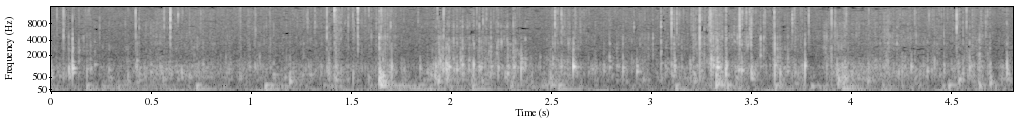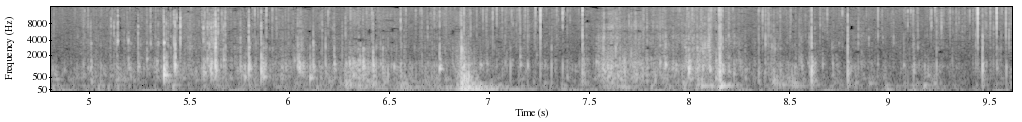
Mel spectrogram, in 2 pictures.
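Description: Long nails of both hands scratch the bare, hollow metal mesh grille of a Blue Yeti microphone throughout, producing dense, crackling rasps with a heavy low rumble. Sharper scrapes and taps stand out from the steady scratching, the loudest near the seven-second mark.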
